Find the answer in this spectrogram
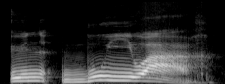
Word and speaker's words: bouilloire: Si tu veux faire du thé, tu peux utiliser une bouilloire. Au début du mot, on ferme la bouche et après on fait un sourire. Une bouilloire.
